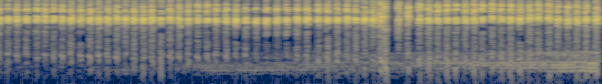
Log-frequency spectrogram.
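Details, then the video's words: Collared kingfisher calling emotionally, intended for songbird training: a long, grating train of quick sharp notes with a short break late on and a faint low hum underneath. "SUARA TENGKEK BUTO GACOR EMOSI UNTUK MASTERAN PANJANG TAJAM KASAR"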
